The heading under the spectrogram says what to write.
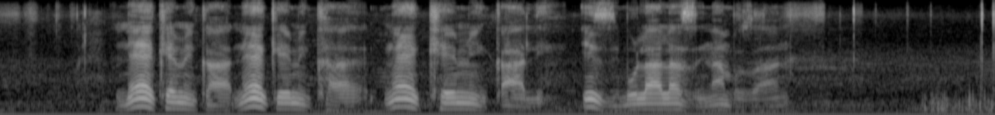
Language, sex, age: Xhosa, male, 30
